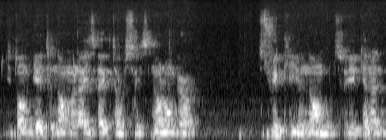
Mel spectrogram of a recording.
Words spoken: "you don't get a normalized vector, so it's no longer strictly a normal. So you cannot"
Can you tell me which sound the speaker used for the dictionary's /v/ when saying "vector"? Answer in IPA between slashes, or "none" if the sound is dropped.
/v/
